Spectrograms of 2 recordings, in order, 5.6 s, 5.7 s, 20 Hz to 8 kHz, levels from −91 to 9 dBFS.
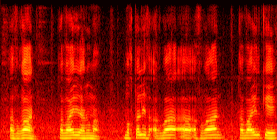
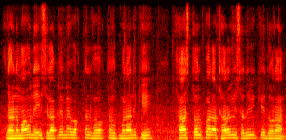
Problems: constant background noise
